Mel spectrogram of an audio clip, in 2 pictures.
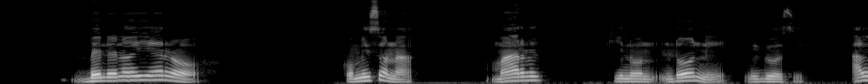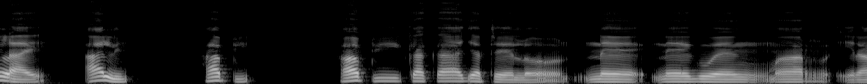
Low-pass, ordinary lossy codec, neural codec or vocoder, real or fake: none; none; vocoder, 44.1 kHz, 128 mel bands every 256 samples, BigVGAN v2; fake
